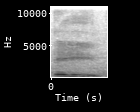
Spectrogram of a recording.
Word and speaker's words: ate: So in English, you read this as ate, the past tense of eat. But in Filipino, we take it by syllable a and te. Ate.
